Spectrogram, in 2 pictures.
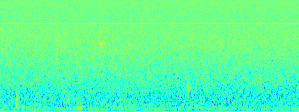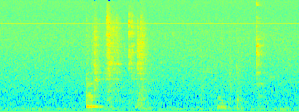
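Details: A quiet indoor room with a low steady hum, a thin constant high tone, and a few brief clicks and rustles near the eighth second.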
